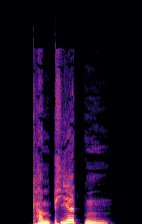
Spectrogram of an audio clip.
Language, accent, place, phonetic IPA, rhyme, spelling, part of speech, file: German, Germany, Berlin, [kamˈpiːɐ̯tn̩], -iːɐ̯tn̩, kampierten, verb, De-kampierten.ogg
- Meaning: inflection of kampieren: 1. first/third-person plural preterite 2. first/third-person plural subjunctive II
